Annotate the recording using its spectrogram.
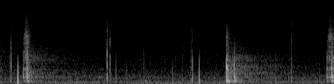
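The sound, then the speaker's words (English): Uneven, limping footsteps thud softly on a floor overhead in a tower at night, about six muffled steps in a halting rhythm over a low steady hum, with no one speaking. “Then one night I heard footsteps above me in the tower.”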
